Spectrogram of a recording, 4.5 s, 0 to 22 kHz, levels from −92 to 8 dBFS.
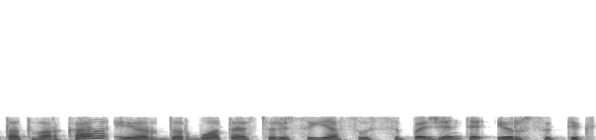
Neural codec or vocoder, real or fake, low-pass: none; real; 3.6 kHz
